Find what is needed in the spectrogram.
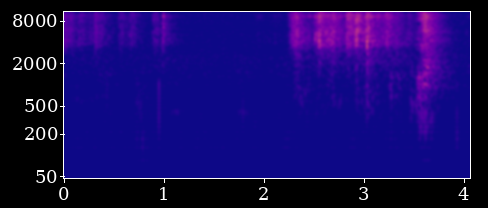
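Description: A Maltipoo's claws clicking and scuffling on a hardwood floor as it scampers about. There are a few light ticks in the first second, then a louder stretch of scuffling from about two seconds in until shortly before the end.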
